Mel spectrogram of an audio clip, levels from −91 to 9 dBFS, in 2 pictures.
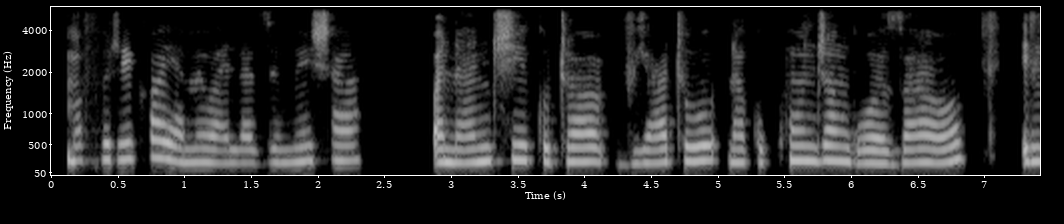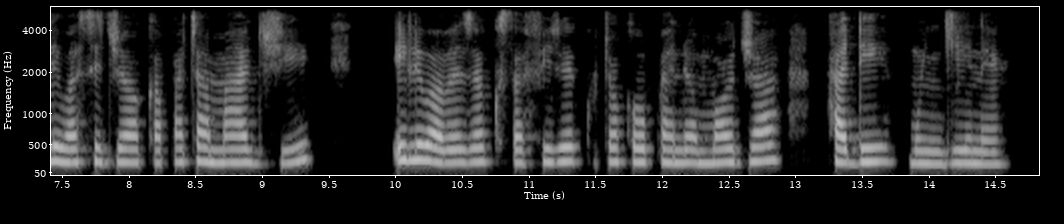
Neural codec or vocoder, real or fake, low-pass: none; real; 5.4 kHz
